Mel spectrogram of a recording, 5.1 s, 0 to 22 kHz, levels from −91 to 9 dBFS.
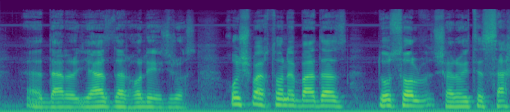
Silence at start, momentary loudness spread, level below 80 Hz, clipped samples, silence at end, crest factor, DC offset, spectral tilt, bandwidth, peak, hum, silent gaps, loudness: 0 s; 10 LU; -40 dBFS; under 0.1%; 0 s; 18 dB; 3%; -5.5 dB/octave; 16 kHz; 0 dBFS; none; none; -18 LUFS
